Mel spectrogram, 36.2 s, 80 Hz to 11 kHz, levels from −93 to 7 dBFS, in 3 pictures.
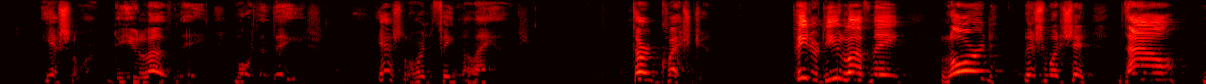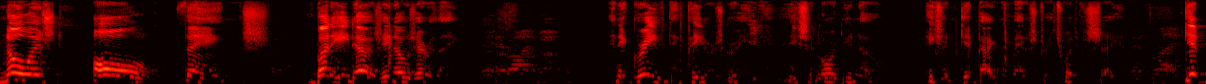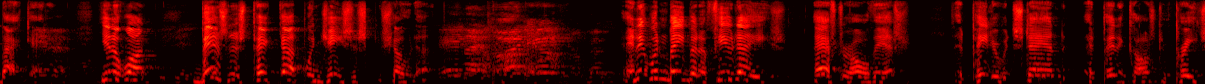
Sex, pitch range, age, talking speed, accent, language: male, 205-280 Hz, 60-79, 155 wpm, American, English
